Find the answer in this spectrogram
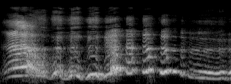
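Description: A young girl's put-on creepy laugh, one long pulsing laugh that starts high and slides down into a deep, drawn-out cackle.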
